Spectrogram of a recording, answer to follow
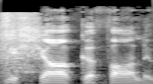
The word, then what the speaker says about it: Yashar Ghaffarloo: here what is the correct way I said your shark Godfather is that correct way of pronouncing your name yeah that's right oh good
